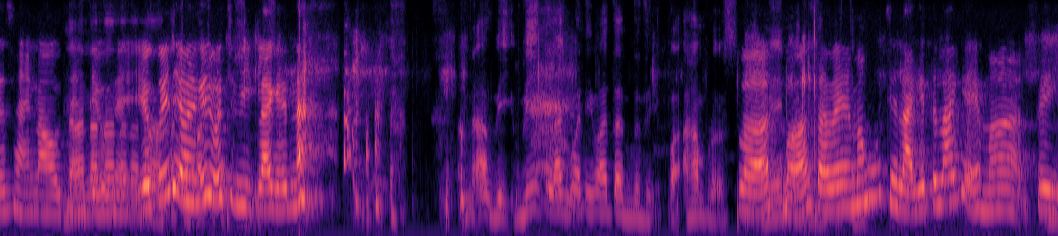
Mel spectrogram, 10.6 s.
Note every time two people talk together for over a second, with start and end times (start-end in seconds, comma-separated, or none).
0.7-2.7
